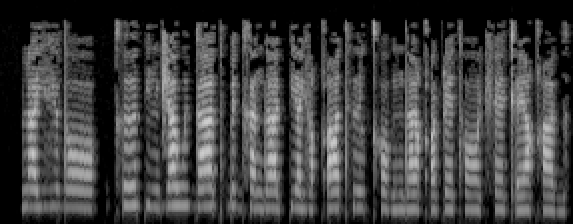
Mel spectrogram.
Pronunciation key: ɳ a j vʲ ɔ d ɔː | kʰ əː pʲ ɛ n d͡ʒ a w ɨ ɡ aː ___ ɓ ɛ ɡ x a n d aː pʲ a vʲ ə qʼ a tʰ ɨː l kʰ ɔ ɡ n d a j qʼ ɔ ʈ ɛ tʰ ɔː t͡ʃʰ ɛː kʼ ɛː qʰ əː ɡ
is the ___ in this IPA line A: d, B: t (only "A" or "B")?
B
